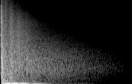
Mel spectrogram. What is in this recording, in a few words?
tkb015 shoot, weapon; metrocraft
